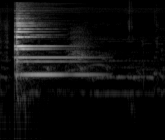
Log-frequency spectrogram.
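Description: A single bell-like ding from a subscribe-button animation sound effect, starting suddenly and ringing down over about a second and a half.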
